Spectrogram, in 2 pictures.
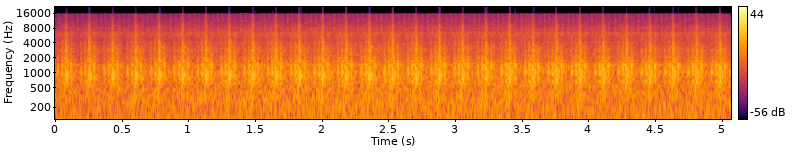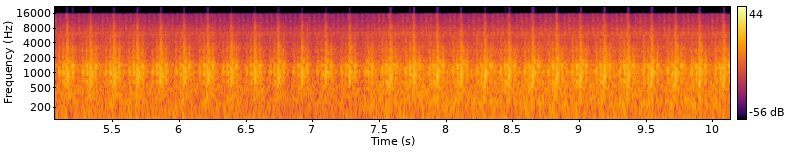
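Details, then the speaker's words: Hummer H3 with suspected rod bearing problem, warm idle: sharp steady knock about three times a second, heard at the top of the engine rather than the bottom end; cause unconfirmed. "what's interesting guys is that sounds like it's on the top of the engine and it sounds like it's coming from right here it definitely does not sound like a bottom ends issue"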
